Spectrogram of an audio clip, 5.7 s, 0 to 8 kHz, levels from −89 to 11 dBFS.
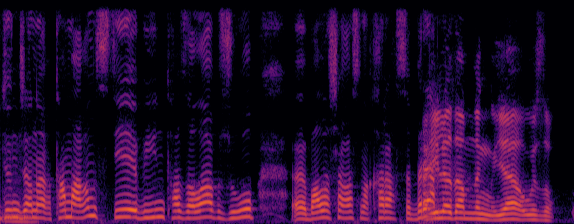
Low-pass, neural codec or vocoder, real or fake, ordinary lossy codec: none; none; real; none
